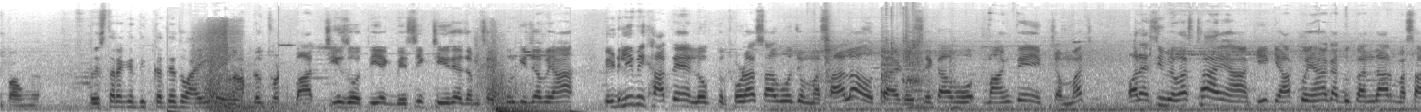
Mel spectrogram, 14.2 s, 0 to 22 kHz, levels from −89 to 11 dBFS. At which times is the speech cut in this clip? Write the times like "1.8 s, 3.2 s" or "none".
2.8 s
